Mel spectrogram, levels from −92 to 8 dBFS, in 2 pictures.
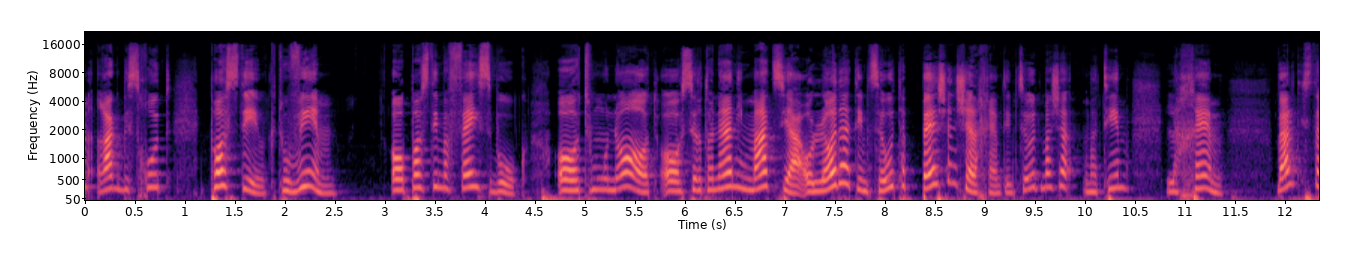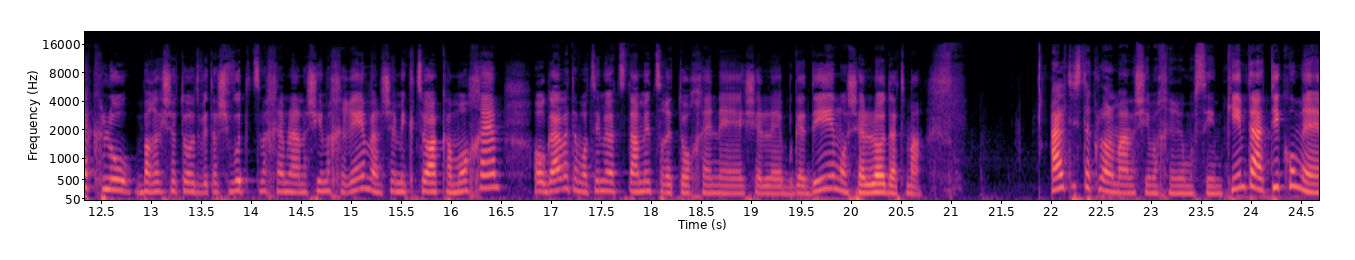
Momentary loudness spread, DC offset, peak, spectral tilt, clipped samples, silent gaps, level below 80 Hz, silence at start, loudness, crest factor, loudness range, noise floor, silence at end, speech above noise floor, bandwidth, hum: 12 LU; under 0.1%; -2 dBFS; -3.5 dB/octave; under 0.1%; none; -38 dBFS; 0 s; -23 LUFS; 20 dB; 7 LU; -60 dBFS; 0 s; 37 dB; 16.5 kHz; none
